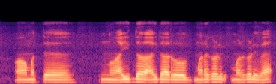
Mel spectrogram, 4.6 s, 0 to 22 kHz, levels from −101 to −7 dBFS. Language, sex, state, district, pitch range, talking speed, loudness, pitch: Kannada, male, Karnataka, Bangalore, 110-115 Hz, 80 wpm, -17 LUFS, 110 Hz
